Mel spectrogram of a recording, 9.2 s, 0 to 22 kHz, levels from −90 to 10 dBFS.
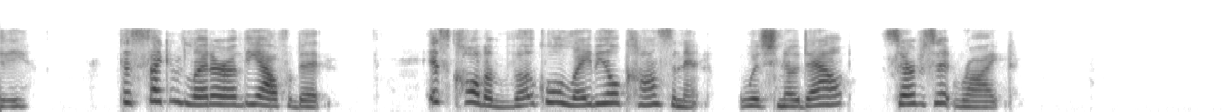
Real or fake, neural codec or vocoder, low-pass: fake; codec, 24 kHz, 3 kbps, HILCodec; 7.2 kHz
